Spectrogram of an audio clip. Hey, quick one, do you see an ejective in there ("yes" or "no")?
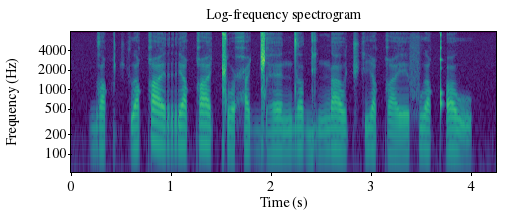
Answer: yes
